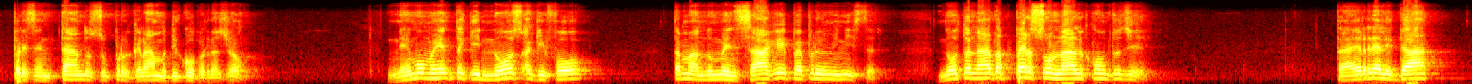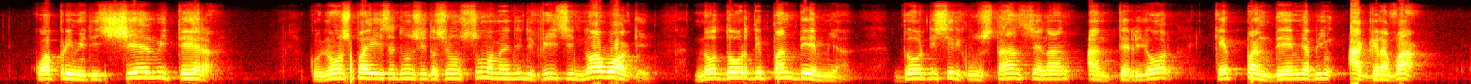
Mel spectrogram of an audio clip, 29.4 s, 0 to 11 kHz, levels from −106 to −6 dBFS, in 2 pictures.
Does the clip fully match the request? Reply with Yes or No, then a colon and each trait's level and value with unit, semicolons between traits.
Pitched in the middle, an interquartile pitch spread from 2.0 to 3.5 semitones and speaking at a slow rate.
Yes: medium, 150 Hz; average, 2.7 semitones; slow, 120 wpm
